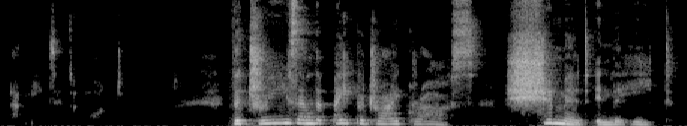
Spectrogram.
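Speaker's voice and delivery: ordinary delivery, nothing marked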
